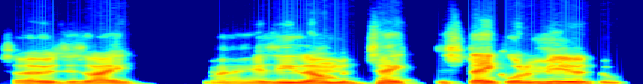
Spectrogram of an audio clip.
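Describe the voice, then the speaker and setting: A man's voice: medium pitch, steady tone, normal speed, muffled recording. A young man with a Memphis-area Southern accent, a music producer talking casually and slangily about his start, rambling with lots of fillers. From Tennessee, USA. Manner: laid-back, slangy, rambling with many fillers. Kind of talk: casual interview chat.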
